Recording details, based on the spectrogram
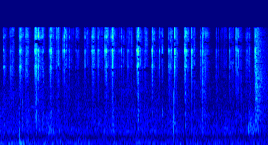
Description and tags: essen mysounds saljan
key chain button (with a pirate on it!) ratteling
